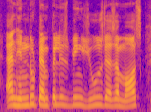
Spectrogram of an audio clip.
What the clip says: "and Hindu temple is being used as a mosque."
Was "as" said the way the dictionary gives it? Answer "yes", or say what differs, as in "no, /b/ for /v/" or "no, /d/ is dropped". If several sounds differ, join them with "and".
yes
